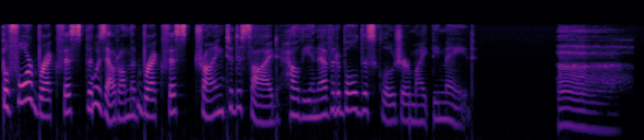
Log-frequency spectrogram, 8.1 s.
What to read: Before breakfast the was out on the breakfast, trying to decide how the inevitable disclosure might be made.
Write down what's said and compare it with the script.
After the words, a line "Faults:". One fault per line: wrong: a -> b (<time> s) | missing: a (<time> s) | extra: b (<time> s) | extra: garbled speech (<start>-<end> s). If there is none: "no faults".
Before breakfast the was out on the breakfast, trying to decide how the inevitable disclosure might be made.
Faults:
no faults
